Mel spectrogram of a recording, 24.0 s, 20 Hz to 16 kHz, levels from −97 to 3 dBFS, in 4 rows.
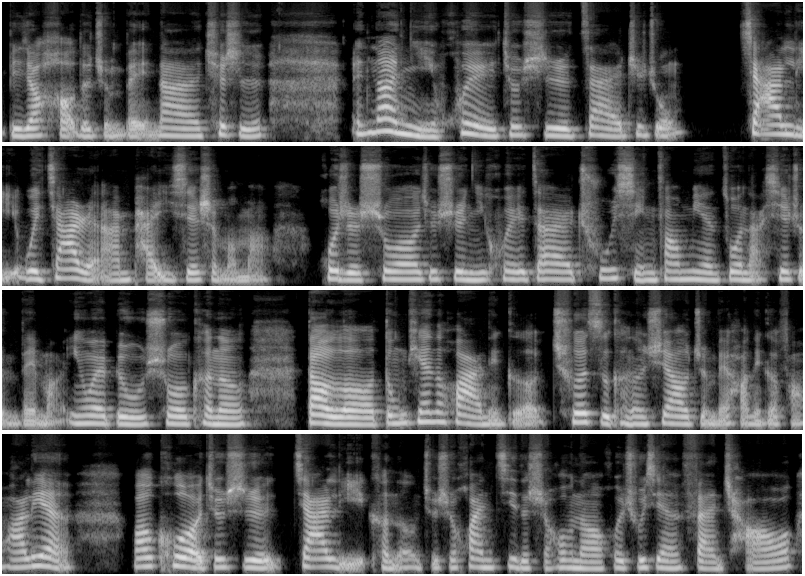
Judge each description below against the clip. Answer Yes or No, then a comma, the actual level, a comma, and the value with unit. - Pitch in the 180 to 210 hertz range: Yes, high, 200 Hz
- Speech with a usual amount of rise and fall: No, narrow, 2.3 semitones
